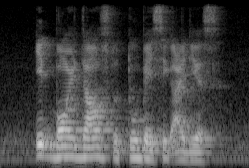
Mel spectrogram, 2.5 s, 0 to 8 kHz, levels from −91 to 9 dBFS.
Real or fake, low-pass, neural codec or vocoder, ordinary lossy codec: real; 7.2 kHz; none; none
